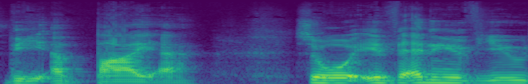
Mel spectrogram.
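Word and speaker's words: Abaia: me a long time to learn how to pronounce within the spelling a b a i a i was like the abbae the abba because this is a like knights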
